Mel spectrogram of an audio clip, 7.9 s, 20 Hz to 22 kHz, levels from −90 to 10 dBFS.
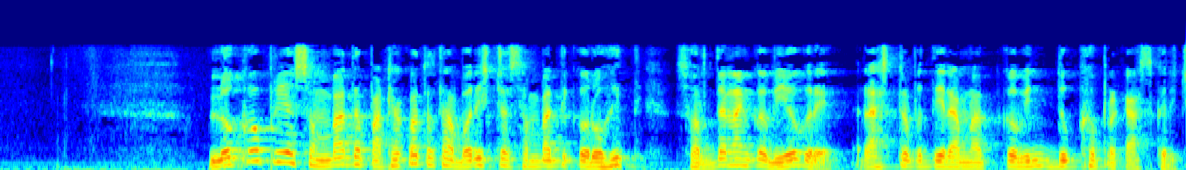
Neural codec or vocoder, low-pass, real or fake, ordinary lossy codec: none; 7.2 kHz; real; none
